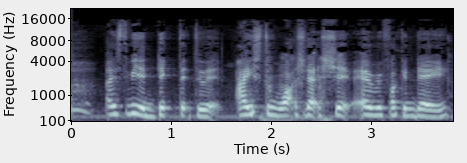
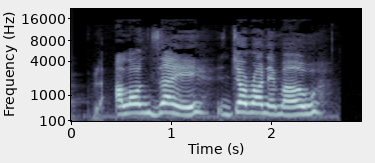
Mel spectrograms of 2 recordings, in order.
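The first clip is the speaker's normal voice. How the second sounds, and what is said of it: Bad put-on British accent. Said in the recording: “British accent. My really bad British accent.”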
